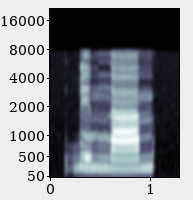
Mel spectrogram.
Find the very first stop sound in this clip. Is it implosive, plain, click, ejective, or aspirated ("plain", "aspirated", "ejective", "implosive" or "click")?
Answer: implosive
